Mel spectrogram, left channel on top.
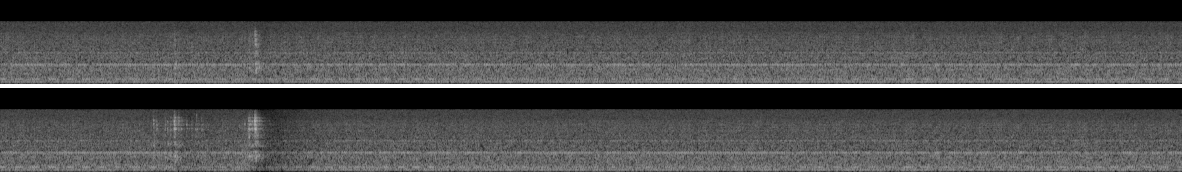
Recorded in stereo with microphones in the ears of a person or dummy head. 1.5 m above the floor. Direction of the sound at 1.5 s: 65° right (ahead or behind).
